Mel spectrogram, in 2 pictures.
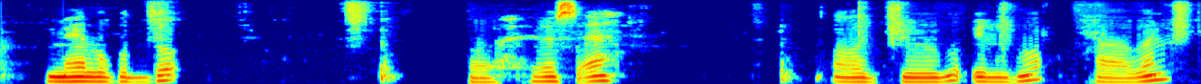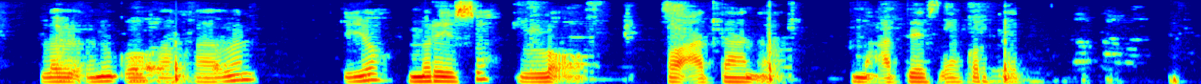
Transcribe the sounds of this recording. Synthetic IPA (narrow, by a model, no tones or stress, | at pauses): mɛːld̪ɔ | ɔːħɔːsɐh | ɔːt͡ʃɔːɣɔʔɪlmɔ | qaːβɐn | lɐβɐʕʊnʊɡɔːkʰɑːqɑːβɐn | ijɔmɐɾɛːsɐlɔ̰ʔɔ̰ | ɔːʕɑ̰d̪aːnɐ̰ | ɪnʕɑ̰d̪ɛːsɐhkʰɔrkʰɛːd̪̚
